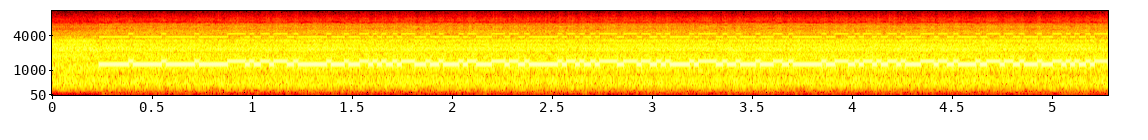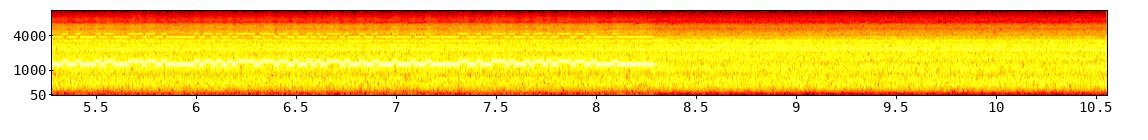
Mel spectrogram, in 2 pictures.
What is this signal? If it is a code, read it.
RTTY (45.45 baud, 170 Hz shift), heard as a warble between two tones, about 1360 Hz centre, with radio static. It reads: QRZ? DE XE7ADG K QRZ? DE JH1PHD K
